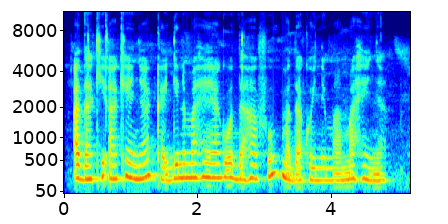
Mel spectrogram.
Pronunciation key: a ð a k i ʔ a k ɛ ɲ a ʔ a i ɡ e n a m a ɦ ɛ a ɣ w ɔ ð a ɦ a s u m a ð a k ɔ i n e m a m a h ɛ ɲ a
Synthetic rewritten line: a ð a k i ʔ a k ɛ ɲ a k a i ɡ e n e m a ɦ ɛ a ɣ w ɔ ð a ɦ a f u m a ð a k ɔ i n e m a m a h ɛ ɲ a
